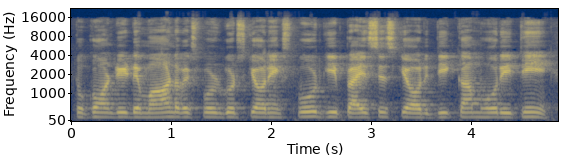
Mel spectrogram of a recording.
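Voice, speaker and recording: High-voiced man teaching economics. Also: monotone, moderate pace, fairly bright tone. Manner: repetitive question-and-answer explaining. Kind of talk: recorded classroom lecture.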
